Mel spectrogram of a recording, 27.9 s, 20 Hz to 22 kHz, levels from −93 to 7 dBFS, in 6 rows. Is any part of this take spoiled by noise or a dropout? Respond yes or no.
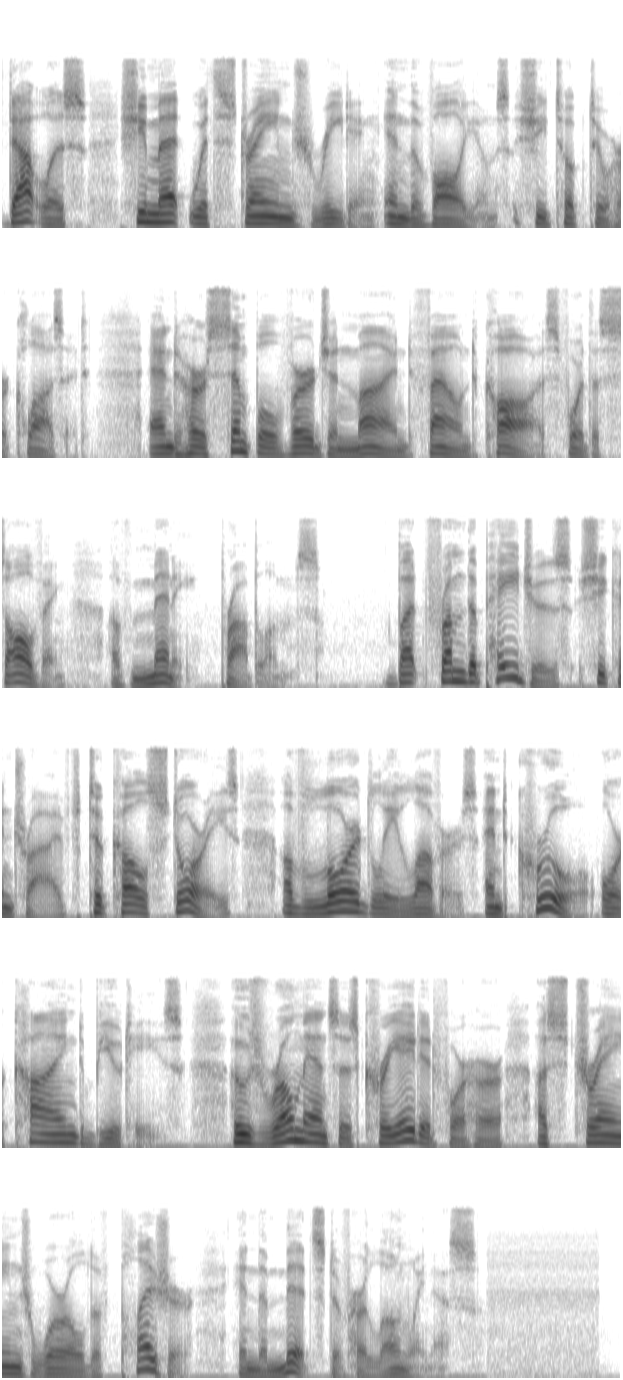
no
